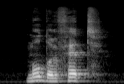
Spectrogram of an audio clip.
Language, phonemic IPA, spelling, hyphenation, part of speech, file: Dutch, /ˌmɔ.dərˈvɛt/, moddervet, mod‧der‧vet, adjective, Nl-moddervet.ogg
- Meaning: 1. very fat, extremely obese 2. extremely fat (containing a lot of lipids) 3. very cool, awesome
